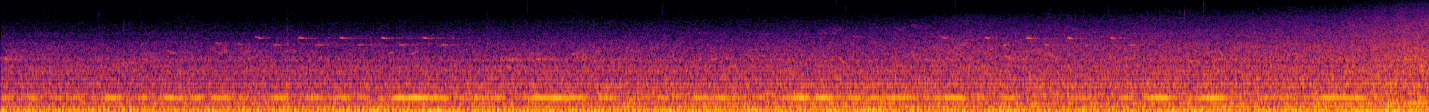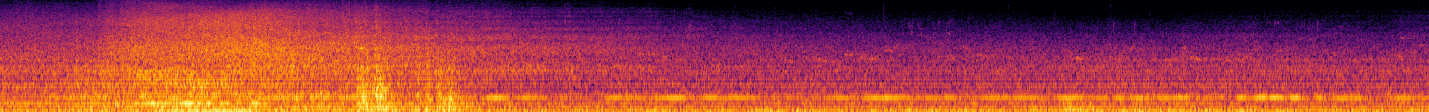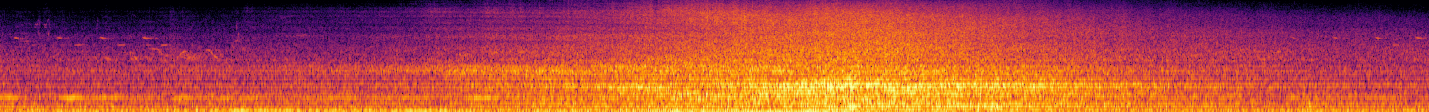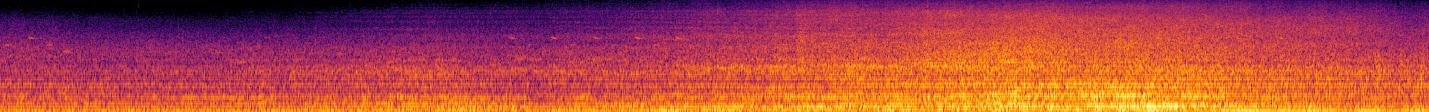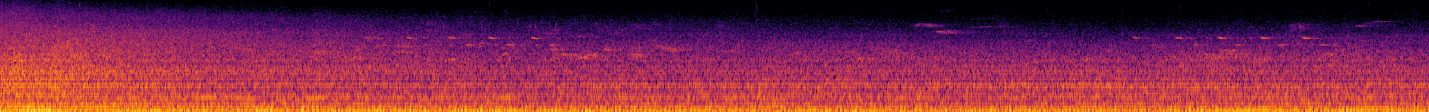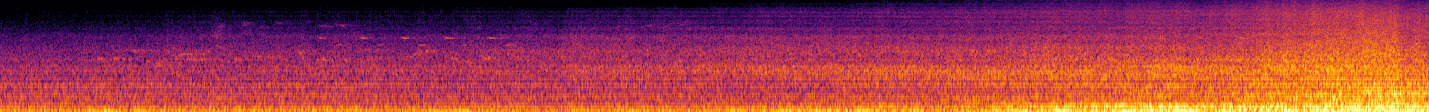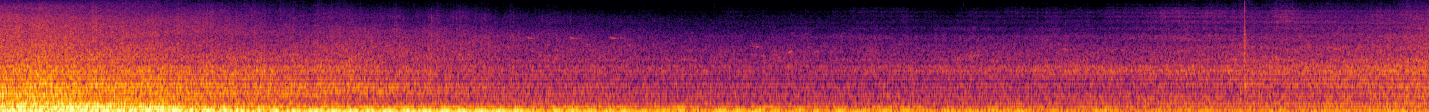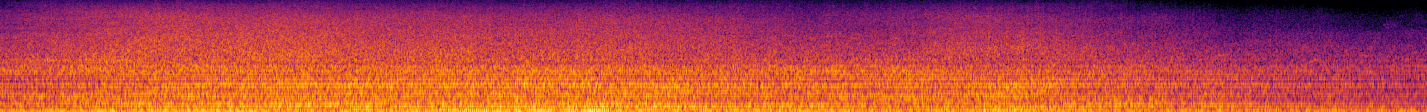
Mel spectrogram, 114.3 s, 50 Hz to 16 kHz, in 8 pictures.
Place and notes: Innstraße, Innsbruck, Österreich - Morgenstimmung vor dem Haus mit Regen
vogelweide, waltherpark, st. Nikolaus, mariahilf, innsbruck, stadtpotentiale 2017, bird lab, mapping waltherpark realities, kulturverein vogelweide, morgenstimmung vogelgezwitscher, autos auf nasser fahrbahn
Innsbruck, Austria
